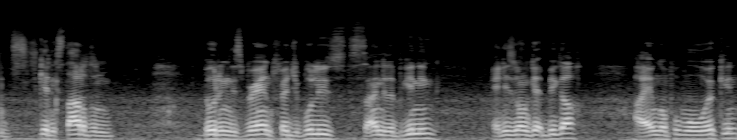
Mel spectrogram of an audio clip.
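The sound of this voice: A man's medium-pitched voice with a dark, mellow tone, fairly even intonation, a fairly quick pace and long, frequent pauses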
